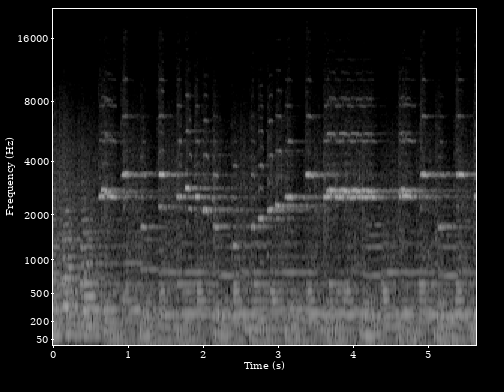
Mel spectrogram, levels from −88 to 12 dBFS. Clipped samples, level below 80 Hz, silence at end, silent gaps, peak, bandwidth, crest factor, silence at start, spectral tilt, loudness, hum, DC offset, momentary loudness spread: under 0.1%; -46 dBFS; 0 s; none; -14 dBFS; 17.5 kHz; 16 dB; 0 s; -4 dB/octave; -28 LUFS; none; under 0.1%; 9 LU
